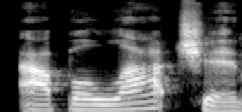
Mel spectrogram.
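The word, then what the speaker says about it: Appalachian: Like, I'm going to throw an apple at you if you say it wrong. I like that. They lived there. I'm from there. I know how to say it.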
